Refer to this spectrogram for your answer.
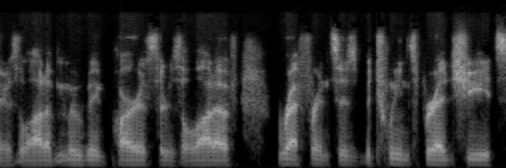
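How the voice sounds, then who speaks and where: A man's very deep, low, monotone, flat voice in a dry, close sound with no echo and a quiet background. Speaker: water technology presenter. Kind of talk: webinar presentation. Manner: halting, many filler words.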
